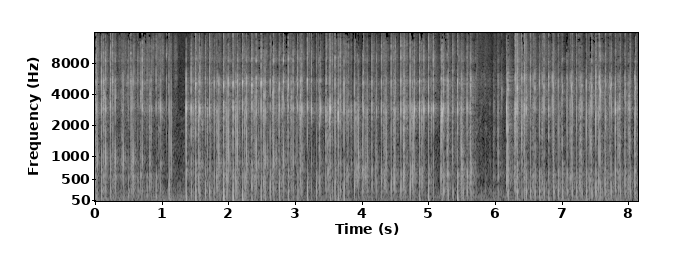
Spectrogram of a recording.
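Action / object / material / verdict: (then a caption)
tap / small plastic squeeze tube / plastic / none. A small, filled red and white plastic cream tube is tapped and scratched with long fingernails. The result is a fast, dense run of sharp, bright clicks and scrapes, with two brief pauses.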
